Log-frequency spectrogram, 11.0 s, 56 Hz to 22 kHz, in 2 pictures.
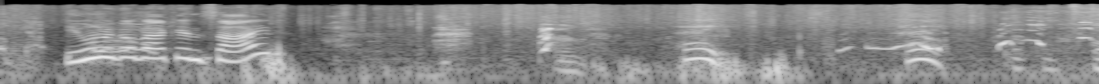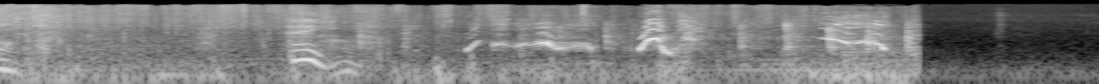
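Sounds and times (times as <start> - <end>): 
recorded dog yelping barks and whines played back: 0.0 - 0.7, 2.2 - 3.1, 4.1 - 5.8, 7.8 - 10.1
faint hum: 0.0 - 10.9
speech: 0.3 - 1.6, 2.8 - 3.9, 4.5 - 5.8, 7.0 - 7.4.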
